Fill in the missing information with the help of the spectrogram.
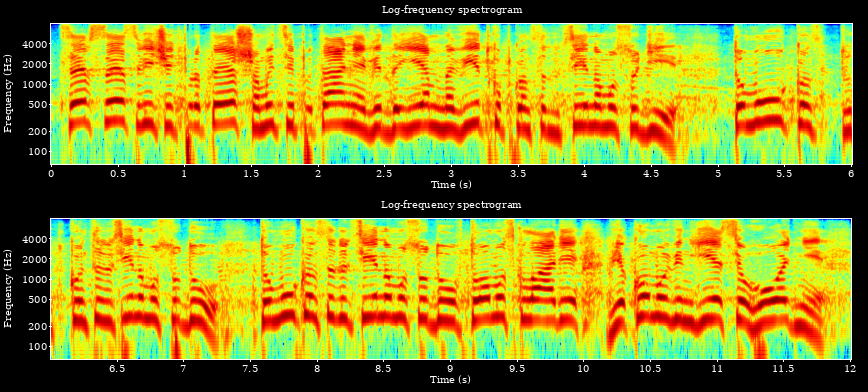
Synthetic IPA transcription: t̪sɛwsɛsʲʋʲit͡ʃːɪt̚ʲpɾɔt̪ɛʃt͡ʃɔmɪt͡sʲipɪt̪ɑnʲːɐʋʲid̪ːɐjɛmnɐʋʲid̪kʊpkɔnst̪ɪt̪ʊt͡sʲijnɔmʊsʊdʲi | t̪ɔmun | kɔnst̪ɪt̪ʊt͡sʲijnɔmʊsʊd̪ut̪ɔmukɔnst̪ɪt̪ʊt͡sʲijnɔmʊsʊd̪uwt̪ɔmʊsklˠɑdʲiwjɐkɔmʊʋʲinjɛsʲɔɦɔdʲnʲi

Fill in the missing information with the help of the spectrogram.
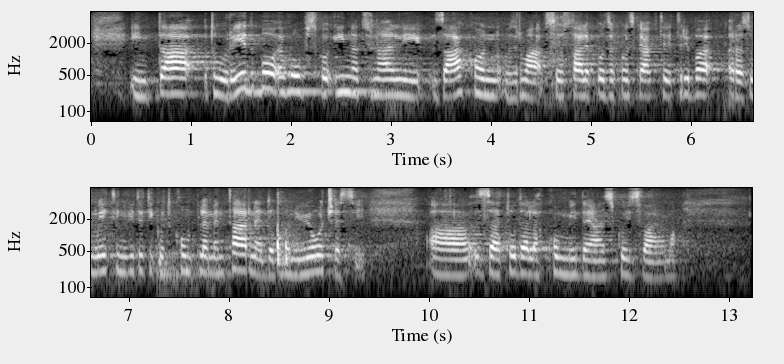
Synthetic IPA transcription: int̪at̪ouɾeːd̪bɔɛwɾoːpskɔʔinːat̪sjɔnaːlnizaːkɔnɔ̰ziɾɔmawsɛɔst̪aːlɛpod̪zakonskɛaːkt̪ɛjɛt̪ɾeːbaɾazumeːt̪iːnʋiːd̪ɛt̪ikɔt̪kɔmplɛmɛ̃nt̪aːɾnɛd̪ɔpəwnjujoːt͡ʃɛsḭ | zat̪oːd̪alaxkʰoːmiːd̪ɛjanskɔizʋaːjamɔ

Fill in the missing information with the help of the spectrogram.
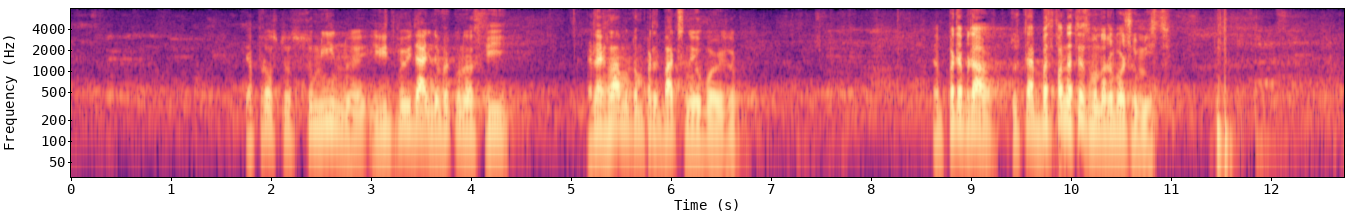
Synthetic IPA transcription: japɾɔst̪ɔsʊmnʲinːɔjʔiʋʲid̪̚pɔʋʲid̪ɑlʲnɔʋɪkɔnɐwsʲʋʲij | ɾeɦlˠɑment̪ɔmpeɾed̪̚bɑt͡ʃenɪjɔbɔʋʲjizɔk | japeɾebɾɑwt̪ut̪t̪ɛbesfɐnɐt̪ɪzmʊnɐɾɔbɔt͡ʃʊmʊmʲisʲt͡sʲi̥

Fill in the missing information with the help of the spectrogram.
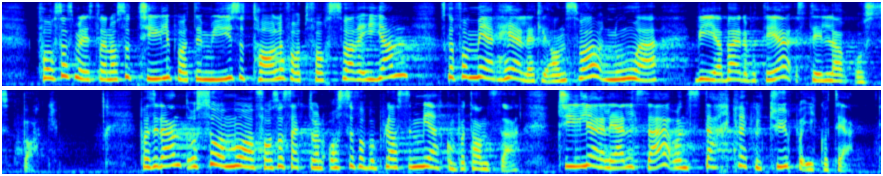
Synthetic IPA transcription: fɔʁsʋɑsmɪnɪst̪əʁənɔsɔt̪ʰyːd̪l̩ɪpʰɔɑt̪̚d̪ɛæːɾmyːəsɔmt̪ʰɑːləɾfɔʁɑt̪fɔʁsʋɑːʁəɪjɛnskɑlfoːmeːɾɦeːlheːt̪lɪɑnsʋɑːʁnuːəʋiːɑɾbæɪd̪əɾpɑt̪ʰiːəst̪ɪlːəʁɔsb̥ɑ̰ːk | pʰɾɛsɪd̪ɛnt̪ɔsomɔfɔʁsʋɑːsɛkt̪ʊɾənɔsɔfoːpɔpʰlɑsmeːʁkʊmpət̪ʰɑnsət̪ʰyːd̪lɪəɾəleːd̪l̩səɔɛnst̪æʁkəʁəkʰʉlt̪ʰʉːʁpʰɔɪkoːt̪ʰḛː

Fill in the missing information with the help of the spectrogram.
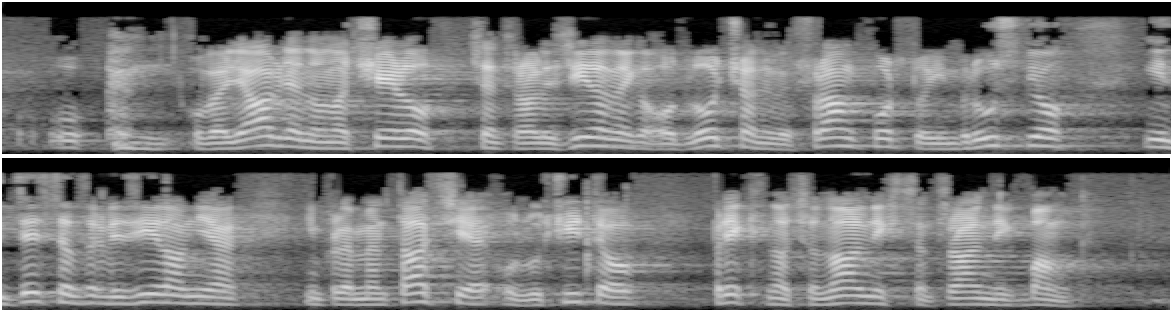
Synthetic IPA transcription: uʋɛljaːwlʲjɛnɔnat͡ʃɛːlɔt̪sɛnt̪ɾaliziːɾanɛɡaʔod̪loːt͡ʃanjaʋəfɾaŋkfuɾt̪uimbɾuːslijɔ | ind̪ɛt̪sɛnt̪ɾaliziːɾanjɛimplɛmɛnt̪aːt̪sijɛʔɔd̪lɔt͡ʃiːt̪ɛw | pɾeːknat̪sjɔnaːlnixt̪sɛnt̪ɾaːlniɣbaŋk

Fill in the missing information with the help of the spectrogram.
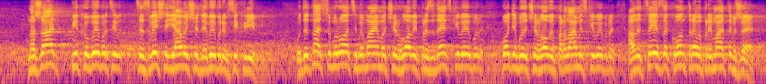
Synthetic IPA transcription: nɐʒɑlʲpʲit̪̚kɔʋɪbɔrt͡sʲiwt̪sɛzʋɪt͡ʃnɛjɑʋɪʃt͡ʃɔd̪lʲɐʋɪbɔɾʲiwsʲixɾʲiwnʲḭw | uʊd̪eʋʲjɐt̪nɑt͡sʲɐ̥t̪ɔmʊɾɔt͡sʲimɪmɑjemɔt͡ʃerɦɔʋʲipɾezɪd̪ɛnʲsʲkʲiʋɪbɔɾɪ | pɔtʲimbud̪ʊt̚ʲt͡ʃerɦɔʋʲipɐrlˠɑmenʲsʲkʲiʋɪbɔɾɪ | ɐlˠɛt̪sɛjzɐkɔnt̪ɾɛbɐpɾɪjmɑt̪ɪwʒɛ̰

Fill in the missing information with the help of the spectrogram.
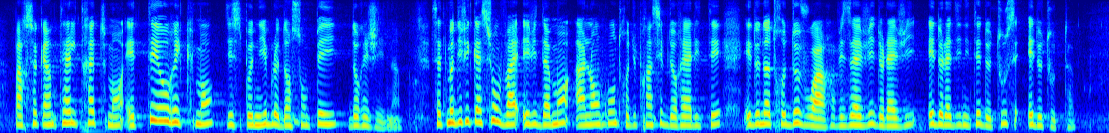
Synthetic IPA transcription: paʁsəkɛ̃t̪ɛlt̪χɛt̪mɑ̃ʔɛt̪eɔʁikmɑ̃d̪ispɔnibld̪ɑ̃sɔ̃peid̪ɔʁiʒinsɛt̪mɔd̪ifikasjɔ̃vaʔevid̪amɑ̃ʔalɑ̃kɔ̃t̪χəd̪ypχɛ̃sip̚d̪əʁealit̪eːd̪ənɔt̪χəd̪əvwaʁvizavid̪əlavied̪əlad̪iɲit̪ed̪ət̪used̪ət̪ut̪

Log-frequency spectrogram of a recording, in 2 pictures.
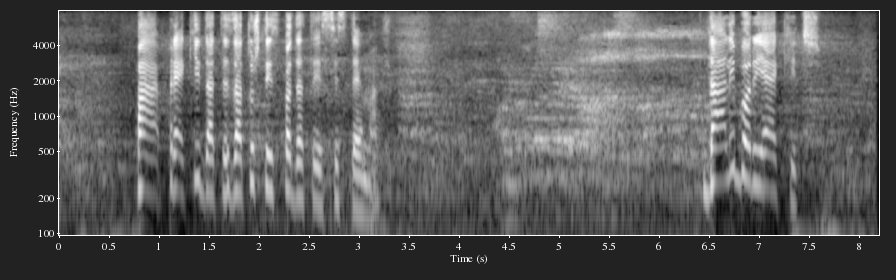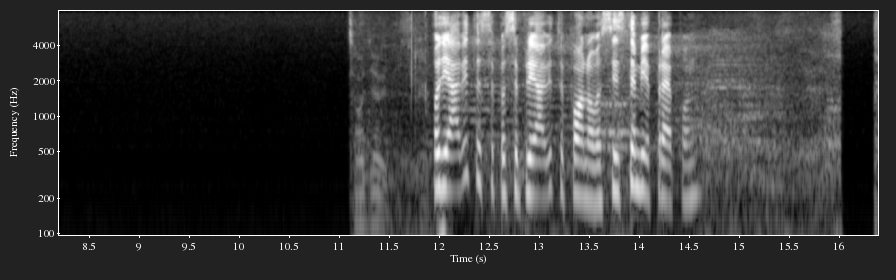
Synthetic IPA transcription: papɾekid̪at̪ezat̪oʃt̪o̞ispad̪at̪eizsist̪eːma̰ | d̪aliboɾijekʰit͡ɕ | od̪jaːʋit̪esepasepɾijaːʋit̪epo̞noʋosist̪emjepɾepun

